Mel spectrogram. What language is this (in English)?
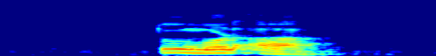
Gujari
